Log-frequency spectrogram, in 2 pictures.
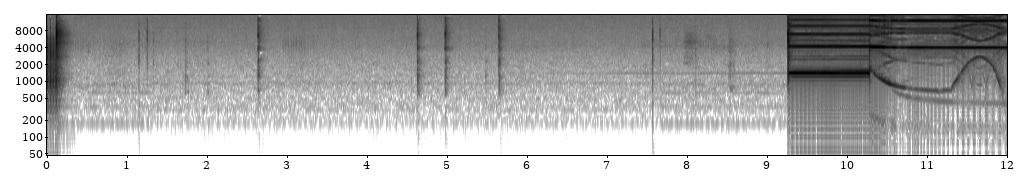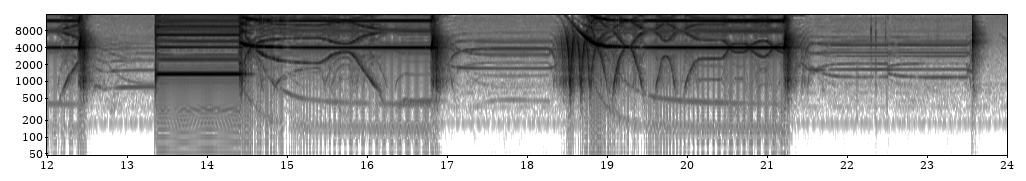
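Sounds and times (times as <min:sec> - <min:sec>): gliding electronic tones: 0:09.3 - 0:12.8, 0:13.4 - 0:21.7.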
